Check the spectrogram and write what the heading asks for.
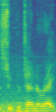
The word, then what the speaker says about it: Ténéré: I pronounce it exactly as you did the Super Tenere.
